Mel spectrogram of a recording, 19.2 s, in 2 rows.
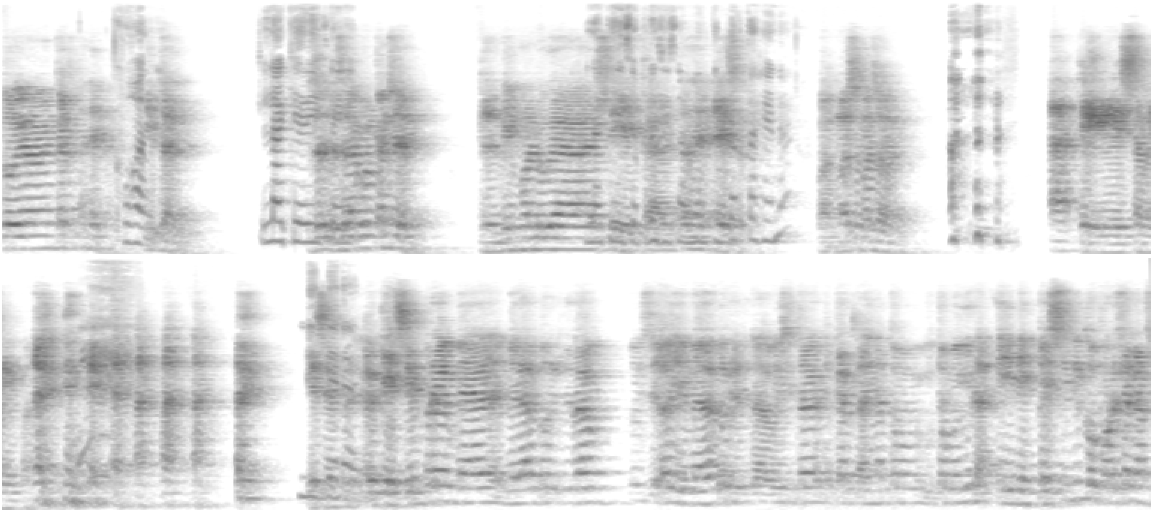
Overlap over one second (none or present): present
